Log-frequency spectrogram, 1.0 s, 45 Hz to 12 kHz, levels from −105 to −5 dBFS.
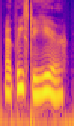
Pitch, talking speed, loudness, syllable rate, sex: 200 Hz, 240 wpm, -13 LUFS, 4.8 syllables/s, female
